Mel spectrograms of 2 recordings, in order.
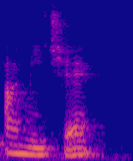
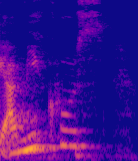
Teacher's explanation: pronunciation that the pronunciation of c is going to change so if it's followed by an i or an e it's going to make a ch sound where the other vowels will make a k sound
